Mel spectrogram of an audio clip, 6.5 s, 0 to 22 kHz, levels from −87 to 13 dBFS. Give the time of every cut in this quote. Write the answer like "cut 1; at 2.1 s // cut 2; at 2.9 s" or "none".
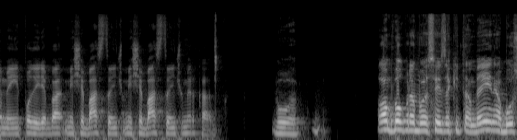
cut 1; at 1.5 s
